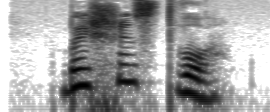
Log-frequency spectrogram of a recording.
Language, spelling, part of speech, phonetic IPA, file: Russian, большинство, noun, [bəlʲʂɨnstˈvo], Ru-большинство.ogg
- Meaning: majority, most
